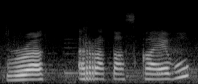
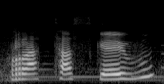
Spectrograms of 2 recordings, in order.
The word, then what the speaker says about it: Rataskaevu: Rataskaevu. Rataskaevu. Very well done. You did the R.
